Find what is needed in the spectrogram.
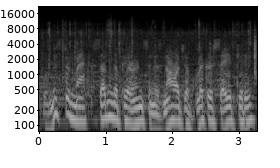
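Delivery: ordinary talk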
